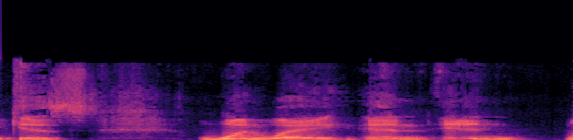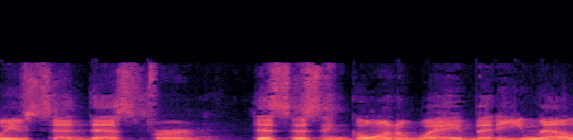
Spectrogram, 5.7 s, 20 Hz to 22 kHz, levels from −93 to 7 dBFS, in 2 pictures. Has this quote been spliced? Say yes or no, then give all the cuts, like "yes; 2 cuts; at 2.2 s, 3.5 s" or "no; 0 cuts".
no; 0 cuts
